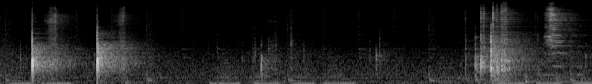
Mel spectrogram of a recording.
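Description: Knife chopping through a big carrot on a cutting board in a home kitchen: a few sharp, separated thunks near the start and a cluster of cuts toward the end, with quiet gaps between.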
